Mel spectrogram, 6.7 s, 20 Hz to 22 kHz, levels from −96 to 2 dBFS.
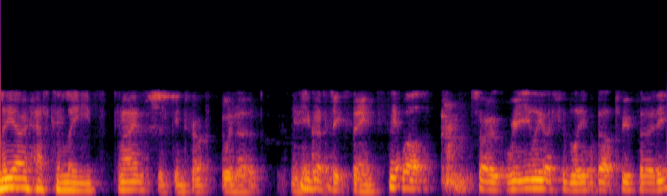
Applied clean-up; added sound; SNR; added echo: neural mask model DeepFilterNet 3.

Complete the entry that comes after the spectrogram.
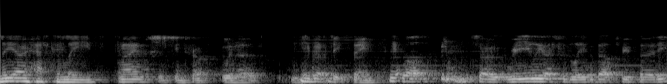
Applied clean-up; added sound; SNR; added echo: neural separator model SepFormer DNS4.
